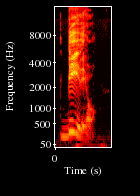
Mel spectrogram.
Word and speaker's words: vídeo: E daí a gente tem vídeo, a palavrinha vídeo no espanhol da Espanha, você vai ver assim, com acento igualzinho no português e a pronúncia com B bem marcado, mas a ênfase da palavra vai estar no bi. Então, vídeo, vídeo, ok?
